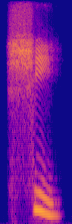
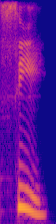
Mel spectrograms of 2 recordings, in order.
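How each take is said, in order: First: The syllable starts with an sh sound. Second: The syllable starts with a plain s sound. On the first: The speaker calls it right. "S H po, she" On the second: The speaker calls it wrong. "hindi mo po sasabihin na si"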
